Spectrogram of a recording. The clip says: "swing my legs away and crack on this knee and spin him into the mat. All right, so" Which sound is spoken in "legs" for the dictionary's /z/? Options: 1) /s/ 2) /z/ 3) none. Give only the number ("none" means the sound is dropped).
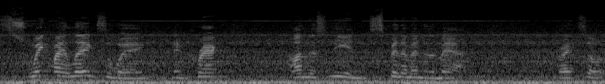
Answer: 2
